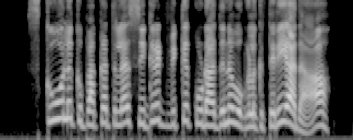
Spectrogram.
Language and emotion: Tamil, angry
